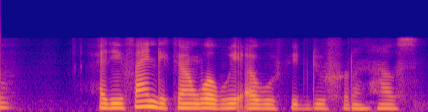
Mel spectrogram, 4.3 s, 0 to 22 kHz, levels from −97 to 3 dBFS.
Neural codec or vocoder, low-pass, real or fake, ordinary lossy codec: codec, 16 kHz, about 1 kbps, DyCAST, with the encoder's durations; 5.4 kHz; fake; Opus, 64 kbps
